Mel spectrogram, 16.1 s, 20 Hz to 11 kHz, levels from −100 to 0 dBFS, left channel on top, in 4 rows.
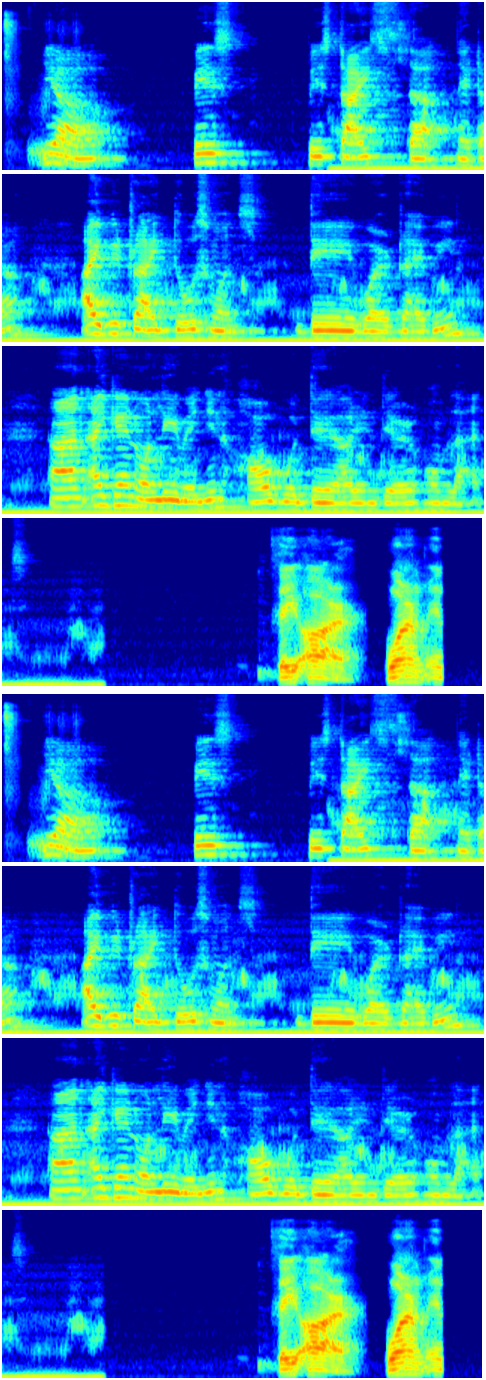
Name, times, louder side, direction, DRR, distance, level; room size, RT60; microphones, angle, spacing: voice 1, 0.3-1.0 1.6-2.0 2.6-6.2 6.5-8.0 8.4-12.1 14.2-14.3, left 1 dB, 15° left, 1.8 m, -33 dB
sound 1, 2.7-12.9, equal, 30° right, 3.4 m, -41 dB
voice 2, 14.3-15.7, right 1 dB, 10° right, 0.8 m, -26 dB
head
